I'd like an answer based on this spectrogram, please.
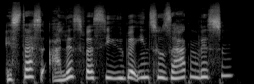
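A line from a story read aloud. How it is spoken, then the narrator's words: Indignant exclamation. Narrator (German): rief Marianne empört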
